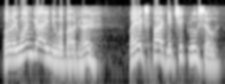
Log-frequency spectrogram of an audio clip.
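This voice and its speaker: A man's voice: high voice, animated, brisk, dry recording. An actor playing an older man, a frightened, protective ex-convict with streetwise slang, in an old radio crime drama. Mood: resigned, confessing. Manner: pleading, streetwise slangy speech. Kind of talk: 1940s-50s radio drama acting. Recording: dull vintage radio recording.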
